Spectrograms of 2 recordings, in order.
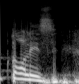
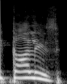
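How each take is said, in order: First: "कॉलेज" said as "kolej", round o; wrong O pronunciation. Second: "कॉलेज" said as "kaalej", long aa; open AA pronunciation. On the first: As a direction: round the first vowel of "कॉलेज". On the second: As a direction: open the first vowel of "कॉलेज" wide. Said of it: "आ होती है". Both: Shown as a demonstration.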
